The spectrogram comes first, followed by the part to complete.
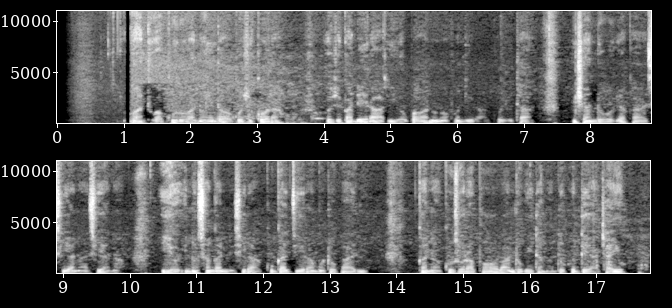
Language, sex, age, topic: Ndau, male, 18-24, education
